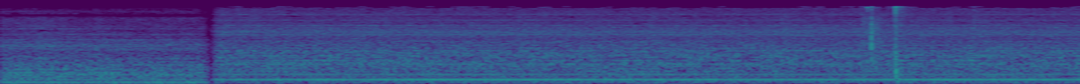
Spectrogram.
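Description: Near silence with a faint, steady electrical hum that jumps to a higher pitch about a second in, and one faint click near the end.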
